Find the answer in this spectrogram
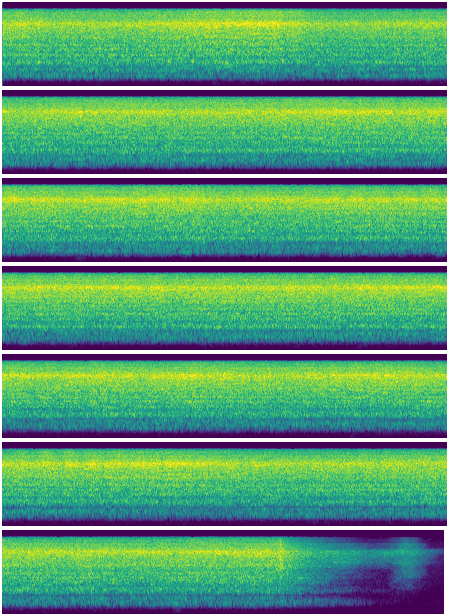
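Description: Handheld hair dryer running steadily while blow-drying short hair, a loud even rush of air that cuts off abruptly at the very end.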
